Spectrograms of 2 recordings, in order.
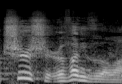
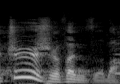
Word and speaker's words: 知识分子: 你不说吃屎分子吗？ – 你不是吗？ – 谁呀？知识分子吧？ – 啊？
